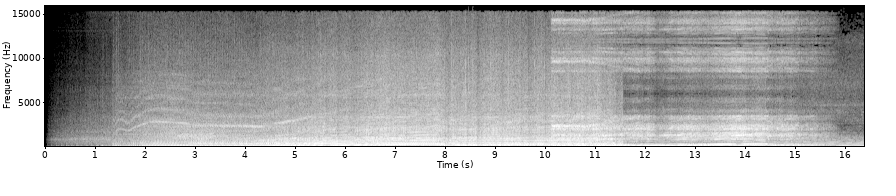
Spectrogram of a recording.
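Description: Suzuki SV1000N's 996 cc V-twin accelerating hard through the gears. The engine note fades in, climbs steadily in pitch, and drops at each upshift, about eight seconds in and again near the end.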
